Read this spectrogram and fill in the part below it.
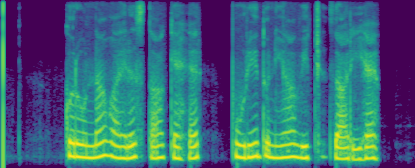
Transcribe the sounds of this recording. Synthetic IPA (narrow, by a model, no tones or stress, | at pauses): koːɾoːnaʋaːɪɾəst̪akɛɦɛɾ | puːɾid̪ʊnijaʋɪt͡ʃzaːɾiɦɛː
